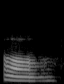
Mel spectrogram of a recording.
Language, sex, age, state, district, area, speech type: Assamese, female, 60+, Assam, Lakhimpur, rural, conversation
